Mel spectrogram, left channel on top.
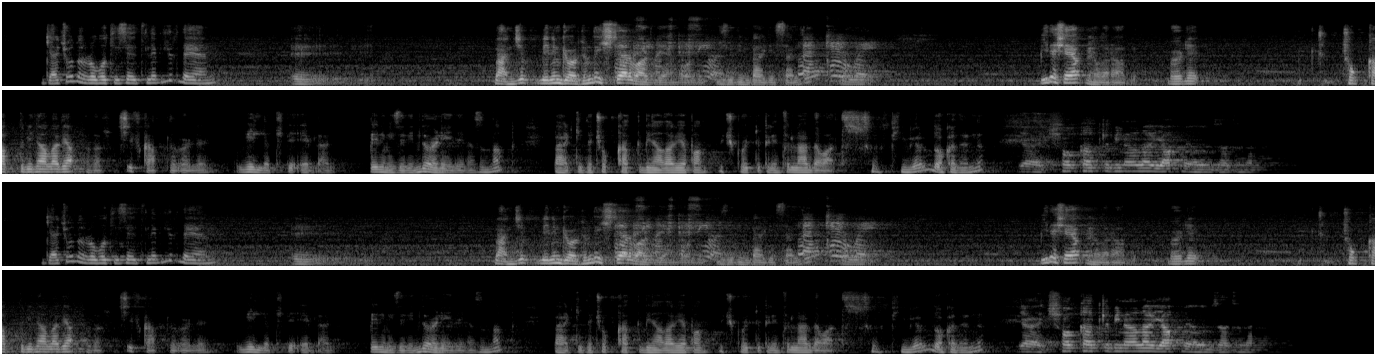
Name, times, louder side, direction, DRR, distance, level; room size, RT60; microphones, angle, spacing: voice 1, 0.4-2.2 2.9-3.7 4.9-8.7 10.4-11.4 11.7-12.0 13.2-15.8 16.1-17.1 17.4-18.7 19.3-23.9, left 3 dB, 25° left, 14 dB, 0.6 m, -32 dB
Subway metro underground, 2.0-14.6, equal, ahead, 1.0 m, -42 dB
voice 2, 23.9-26.2, right 3 dB, 45° right, 9 dB, 1.5 m, -35 dB
24.5 x 23.5 x 6.9 m, 1.3 s
head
